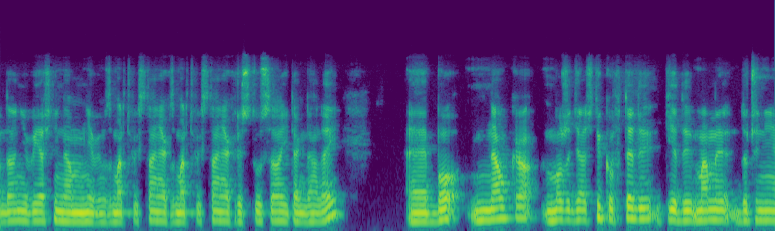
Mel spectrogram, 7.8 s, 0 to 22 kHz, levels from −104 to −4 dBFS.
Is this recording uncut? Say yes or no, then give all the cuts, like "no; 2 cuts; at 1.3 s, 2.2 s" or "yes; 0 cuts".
no; 1 cut; at 1.7 s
